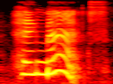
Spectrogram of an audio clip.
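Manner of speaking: twins' voice. Acted. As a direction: sing out like little sisters. Twin sisters call to Max.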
